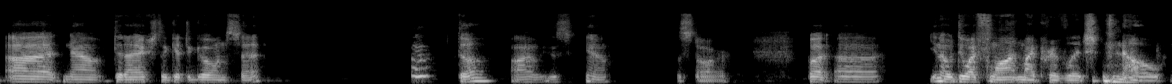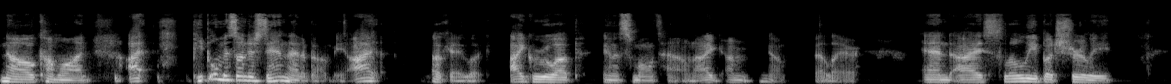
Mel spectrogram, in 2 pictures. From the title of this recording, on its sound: A Zoom Shoot Of a Depaul Film Class Project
